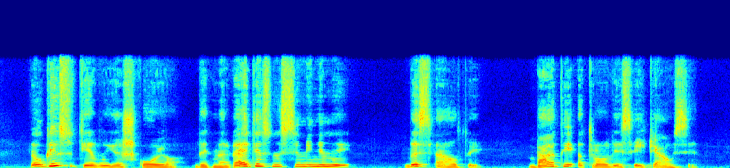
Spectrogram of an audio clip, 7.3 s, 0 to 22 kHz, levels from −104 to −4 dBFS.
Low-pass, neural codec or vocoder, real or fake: 14.4 kHz; codec, 32 kHz, 1.9 kbps, SNAC; fake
